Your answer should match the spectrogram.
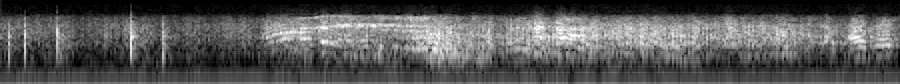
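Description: A few sharp hoof clops ring out as Mark Anthony's horse approaches, then the horse lets out a long, loud, wavering whinny that rises and falls for several seconds.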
